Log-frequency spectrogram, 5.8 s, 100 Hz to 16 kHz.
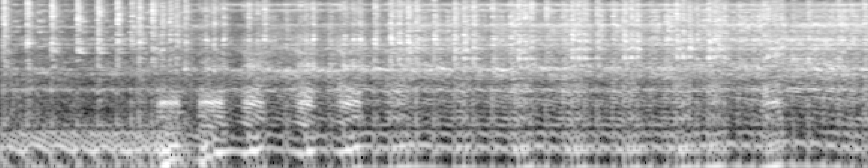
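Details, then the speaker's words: Holzfforma G372XP chainsaw (Husqvarna 372XP clone) that never ran right since new, new carburettor fitted: restarts on choke, fires and buzzes unevenly, hunting and stumbling, then dies as if running out of fuel; fuel-related issue suspected. "goodness and it instantly wants to [Music] die after a bunch more pulling and I was able to get it to restart on choke and it will try to run a little bit then it just seems like it wants to run out of fuel and then dies so we're still having some type of a fuel related issue"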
